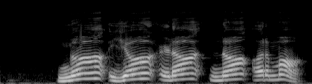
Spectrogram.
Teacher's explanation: ङ, य, ण, न और म ये मुख और नासिका से बोले जाते हैं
